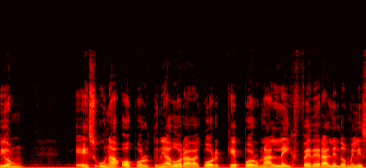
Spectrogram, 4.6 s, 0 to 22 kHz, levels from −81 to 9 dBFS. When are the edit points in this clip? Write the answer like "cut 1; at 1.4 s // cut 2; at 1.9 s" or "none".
cut 1; at 2.5 s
